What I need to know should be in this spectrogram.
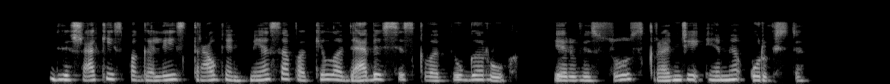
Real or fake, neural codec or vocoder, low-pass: real; none; 7.2 kHz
